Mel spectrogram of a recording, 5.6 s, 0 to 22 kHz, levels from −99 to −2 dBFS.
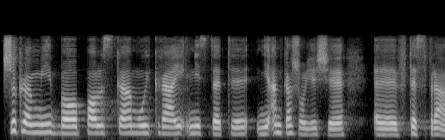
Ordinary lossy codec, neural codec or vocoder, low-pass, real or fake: none; codec, 16 kHz, 0.9 kbps, LongCat-Audio-Codec; none; fake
